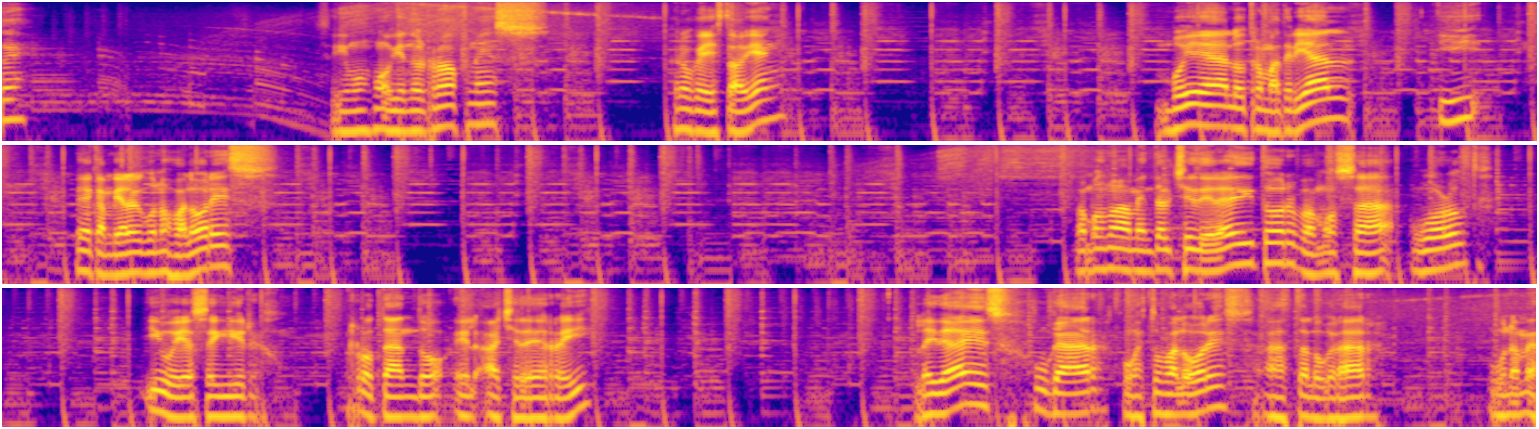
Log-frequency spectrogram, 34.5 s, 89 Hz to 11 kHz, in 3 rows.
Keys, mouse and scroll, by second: 2.0 click, 7.0 click, 8.3 click, 9.5 click, 10.2 click, 13.3 click, 16.0 n, 16.4 click, 16.8 n, 16.9 alt+click, 17.5 alt+middle click, 17.7 alt+click, 18.5 click, 20.1 click, 22.1 middle click, 23.0 click, 32.8 click, 34.1 click.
